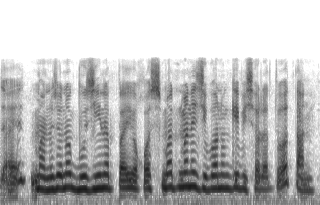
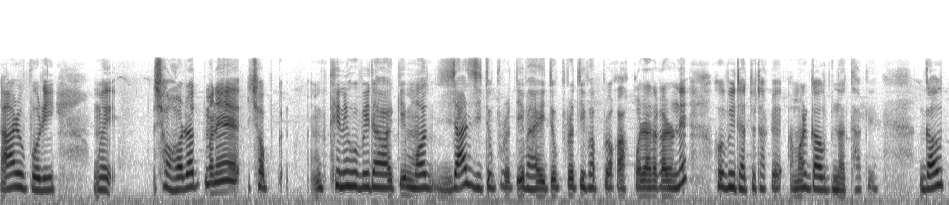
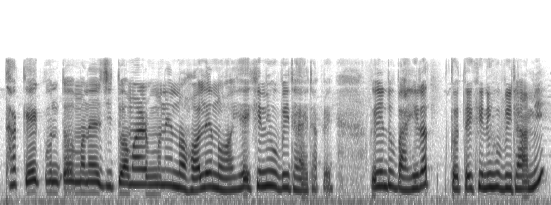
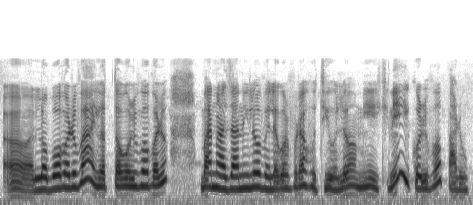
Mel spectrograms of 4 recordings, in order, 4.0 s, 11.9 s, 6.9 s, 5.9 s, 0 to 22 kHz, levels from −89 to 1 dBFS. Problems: background sounds at intervals, background conversations at intervals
